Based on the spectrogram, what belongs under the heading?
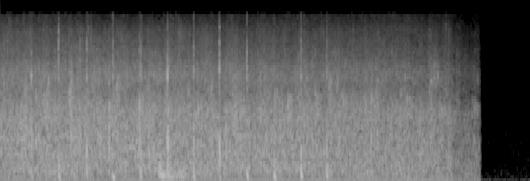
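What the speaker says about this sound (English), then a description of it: "Let's give these future EHS graduates a round of applause." An audience at a high school graduation ceremony breaks into steady applause, a dense wash of many hands clapping at an even level for several seconds before cutting off abruptly.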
